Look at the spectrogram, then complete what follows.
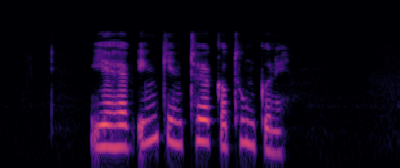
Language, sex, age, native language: Icelandic, female, 20-29, Icelandic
